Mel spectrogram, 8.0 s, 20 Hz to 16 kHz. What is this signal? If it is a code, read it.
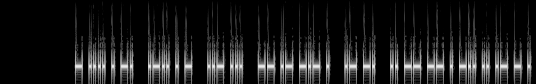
Morse code, heard as a keyed tone, about 34 wpm, 700 Hz. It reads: THEN LET US MAKE AN IMMEDIATE
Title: Sentences from Top 1200 Words 35wpm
